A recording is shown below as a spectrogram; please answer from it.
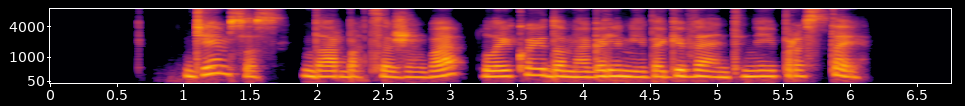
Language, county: Lithuanian, Kaunas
